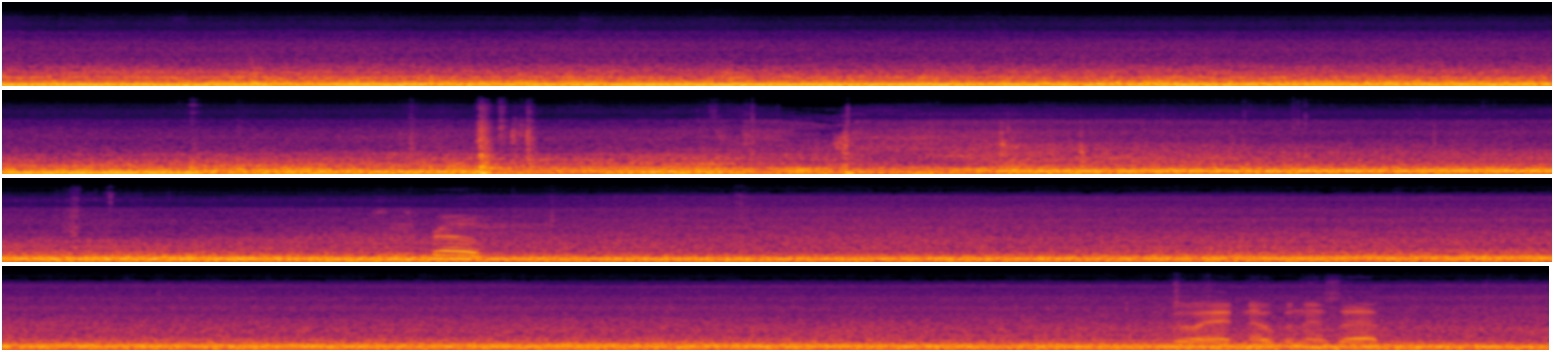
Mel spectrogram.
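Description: John Deere excavator's diesel engine and hydraulics running under load while digging. The steady low drone drops away about nine seconds in, there is a sharp knock at about ten seconds, and then a higher steady tone carries on.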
